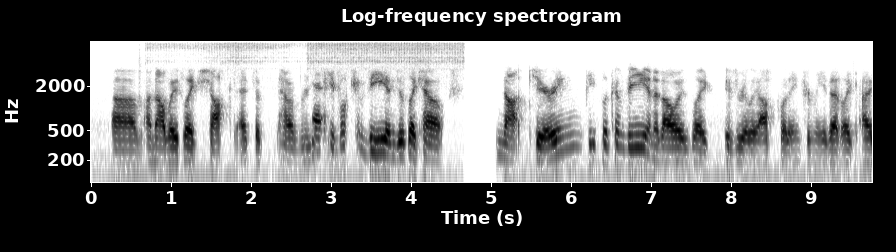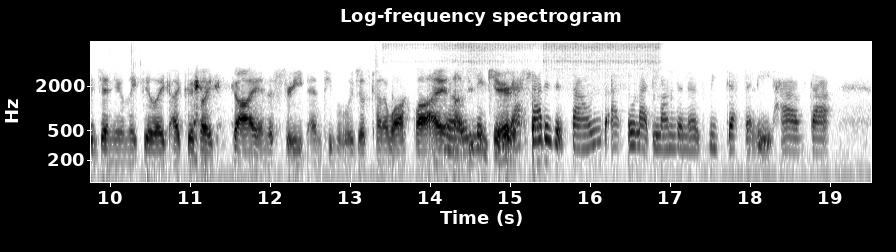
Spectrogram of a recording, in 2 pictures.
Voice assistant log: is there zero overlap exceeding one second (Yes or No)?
No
